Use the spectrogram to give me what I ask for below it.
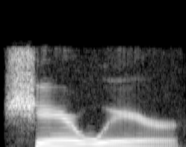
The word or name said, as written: shareware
